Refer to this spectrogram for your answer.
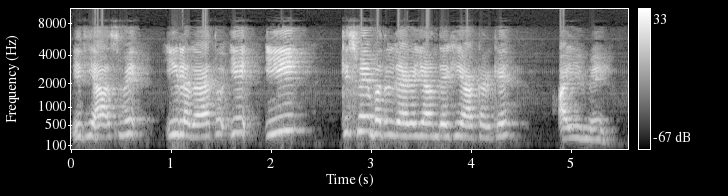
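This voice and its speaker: A woman teaches a grammar lesson in a fairly high voice and speaks very slowly and deliberately. She asks her pupils questions and then answers them herself. The audio is dull and lo-fi. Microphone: screen-recorded lesson.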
